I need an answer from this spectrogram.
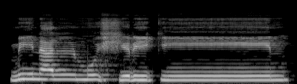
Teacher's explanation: وقف کی صورت میں نون جو ہے یہ ساکن ہو جائے گا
